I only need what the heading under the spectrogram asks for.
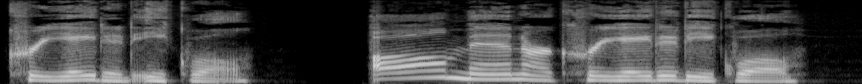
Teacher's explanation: pronounces created equal with crystal clarity and strong emphasis on both created and equal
